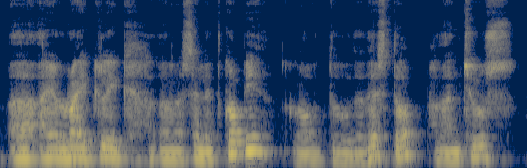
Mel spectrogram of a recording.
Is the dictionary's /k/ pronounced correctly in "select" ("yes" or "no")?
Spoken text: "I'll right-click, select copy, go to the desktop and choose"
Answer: no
